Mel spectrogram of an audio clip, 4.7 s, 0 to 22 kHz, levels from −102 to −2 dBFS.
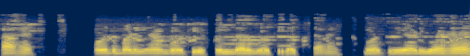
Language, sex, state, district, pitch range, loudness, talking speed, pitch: Hindi, male, Bihar, Araria, 110-120 Hz, -15 LUFS, 180 wpm, 115 Hz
